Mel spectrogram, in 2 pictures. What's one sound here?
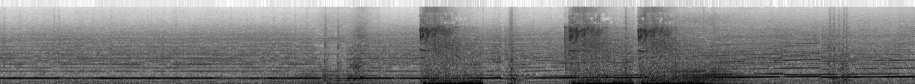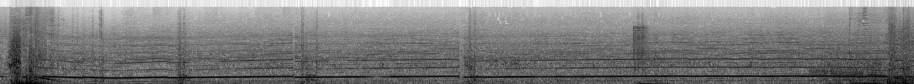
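A motorcycle engine drones steadily and rises in pitch as it speeds up.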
